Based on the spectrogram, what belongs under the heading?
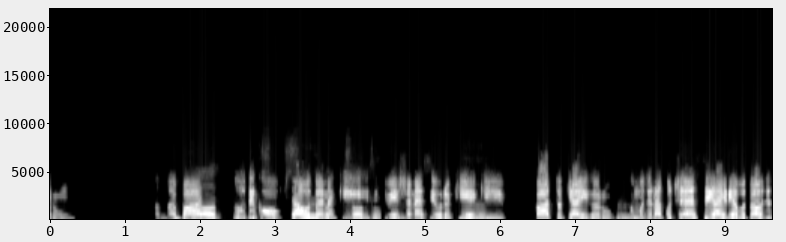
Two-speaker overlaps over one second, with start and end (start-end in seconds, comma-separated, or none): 2.8-4.8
